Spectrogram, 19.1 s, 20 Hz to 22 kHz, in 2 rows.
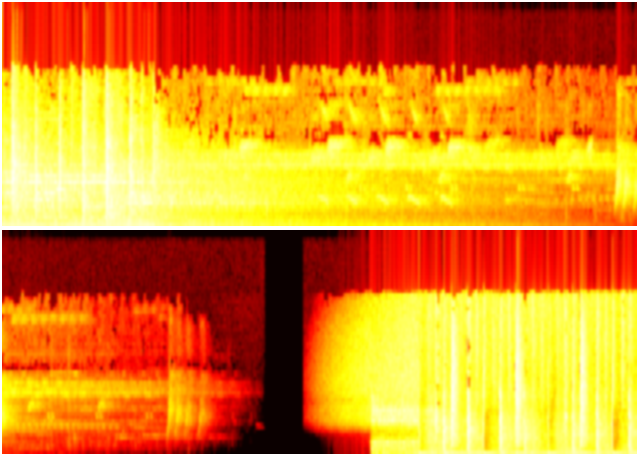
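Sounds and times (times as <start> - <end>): background music: 0.0 - 5.0, 15.1 - 19.0.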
